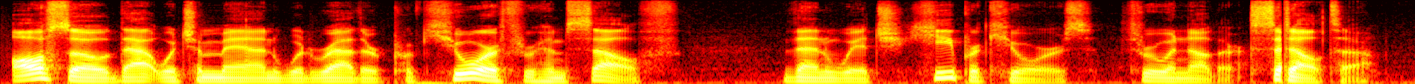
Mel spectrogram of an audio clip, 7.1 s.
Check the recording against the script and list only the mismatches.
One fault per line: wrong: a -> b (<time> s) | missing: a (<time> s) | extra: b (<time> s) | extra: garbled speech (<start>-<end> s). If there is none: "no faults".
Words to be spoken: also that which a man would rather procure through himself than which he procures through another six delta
missing: six (6.2 s)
